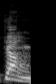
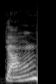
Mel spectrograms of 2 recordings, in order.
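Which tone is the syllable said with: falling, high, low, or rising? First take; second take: falling; rising. First: The syllable is said with a falling tone. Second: The syllable is said with a rising tone. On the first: "เสียงโทปกติ" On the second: "จังเสียงจัตวา"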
